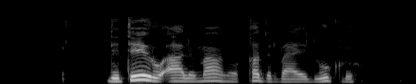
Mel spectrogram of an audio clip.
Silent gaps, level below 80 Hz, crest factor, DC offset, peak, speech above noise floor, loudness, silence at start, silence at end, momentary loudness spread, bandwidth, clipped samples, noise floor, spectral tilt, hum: none; -74 dBFS; 20 dB; under 0.1%; -6 dBFS; 55 dB; -23 LUFS; 1.1 s; 0.65 s; 18 LU; 9.2 kHz; under 0.1%; -78 dBFS; -8 dB/octave; none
